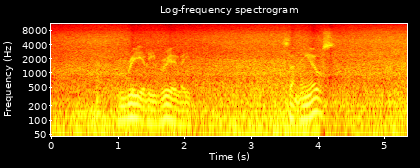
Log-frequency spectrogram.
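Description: Water pours steadily at a wishing well at night, a broad constant rush under a voice speaking briefly.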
